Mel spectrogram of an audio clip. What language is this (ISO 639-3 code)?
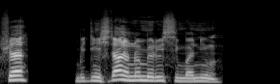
aka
